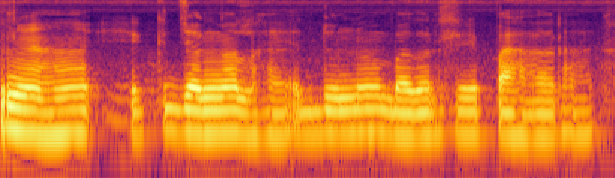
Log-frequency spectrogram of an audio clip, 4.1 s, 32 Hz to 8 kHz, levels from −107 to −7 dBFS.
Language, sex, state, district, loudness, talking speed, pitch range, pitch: Hindi, male, Jharkhand, Palamu, -16 LUFS, 130 wpm, 120-130 Hz, 130 Hz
